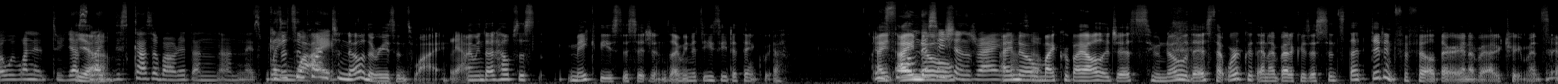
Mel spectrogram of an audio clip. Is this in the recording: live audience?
no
